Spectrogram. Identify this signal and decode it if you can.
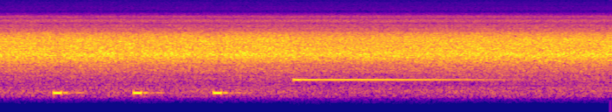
Radio time signal (three low pips and a long one an octave up, as on NHK), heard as pips, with radio hiss and room echo.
